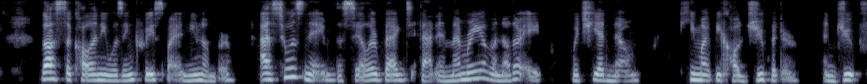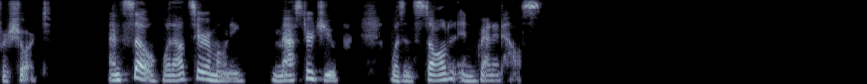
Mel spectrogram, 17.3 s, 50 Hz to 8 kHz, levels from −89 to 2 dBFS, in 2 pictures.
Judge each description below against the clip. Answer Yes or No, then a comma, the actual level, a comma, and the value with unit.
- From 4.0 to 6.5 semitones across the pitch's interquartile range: No, narrow, 2.6 semitones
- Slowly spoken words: No, average, 165 wpm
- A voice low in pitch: No, high, 200 Hz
